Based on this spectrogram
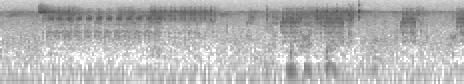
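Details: Club-winged manakin at Milpe Bird Sanctuary, Ecuador, giving high, buzzy, ringing notes in short repeated bursts, with a few faint low sounds in the background.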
